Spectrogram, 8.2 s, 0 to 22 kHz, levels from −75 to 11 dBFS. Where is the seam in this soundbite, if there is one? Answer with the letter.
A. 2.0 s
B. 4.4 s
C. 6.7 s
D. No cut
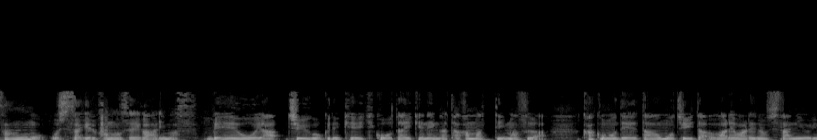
A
